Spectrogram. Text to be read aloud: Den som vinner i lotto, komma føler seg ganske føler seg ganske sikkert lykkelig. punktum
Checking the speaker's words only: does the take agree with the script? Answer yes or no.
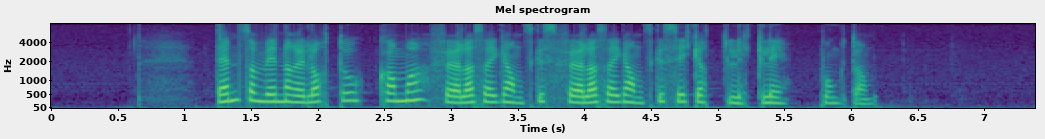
yes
